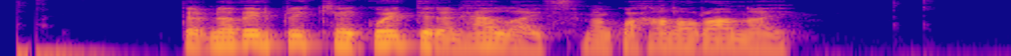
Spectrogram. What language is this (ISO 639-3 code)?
cym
